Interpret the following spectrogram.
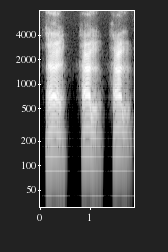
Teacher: Letak huruf H itu ada di ya, tenggorokan yang paling bawah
